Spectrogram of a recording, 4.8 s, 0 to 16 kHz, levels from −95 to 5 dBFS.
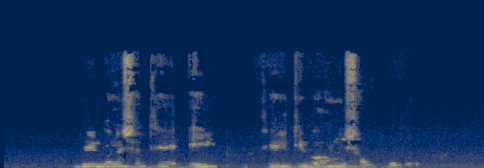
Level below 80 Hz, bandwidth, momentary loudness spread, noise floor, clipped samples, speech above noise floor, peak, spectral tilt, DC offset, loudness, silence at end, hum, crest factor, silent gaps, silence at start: -52 dBFS; 11.5 kHz; 14 LU; -69 dBFS; under 0.1%; 38 dB; -12 dBFS; -4 dB/octave; under 0.1%; -31 LUFS; 0.65 s; none; 20 dB; none; 0.75 s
